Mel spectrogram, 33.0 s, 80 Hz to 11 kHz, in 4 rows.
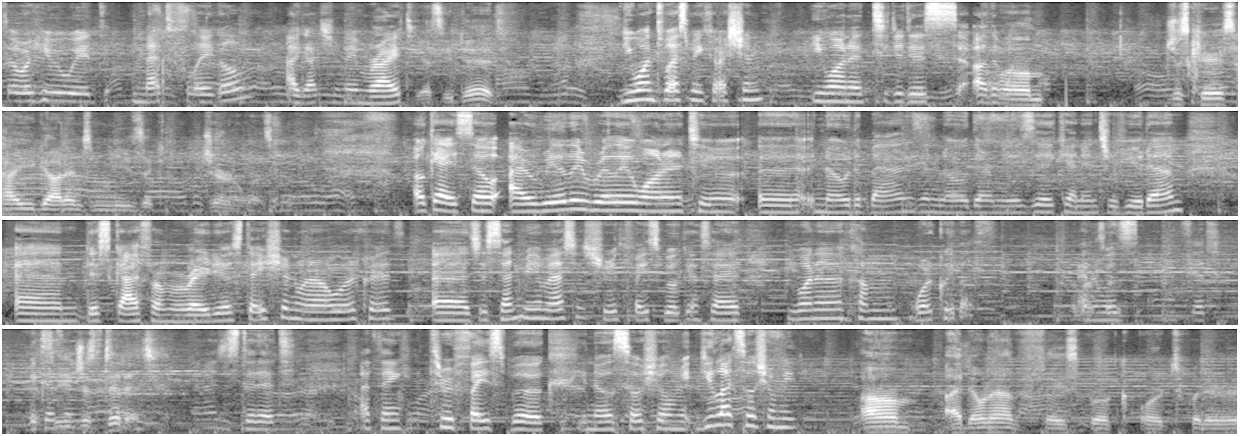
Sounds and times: Music: 0:00.0 - 0:32.9
Speech: 0:04.2 - 0:07.0, 0:07.8 - 0:10.1, 0:11.0 - 0:16.0, 0:16.6 - 0:23.0, 0:23.6 - 0:24.1, 0:24.9 - 0:32.9.

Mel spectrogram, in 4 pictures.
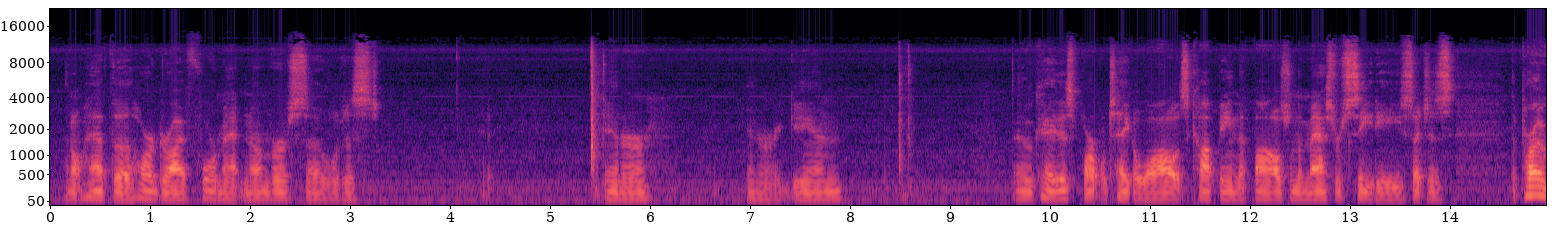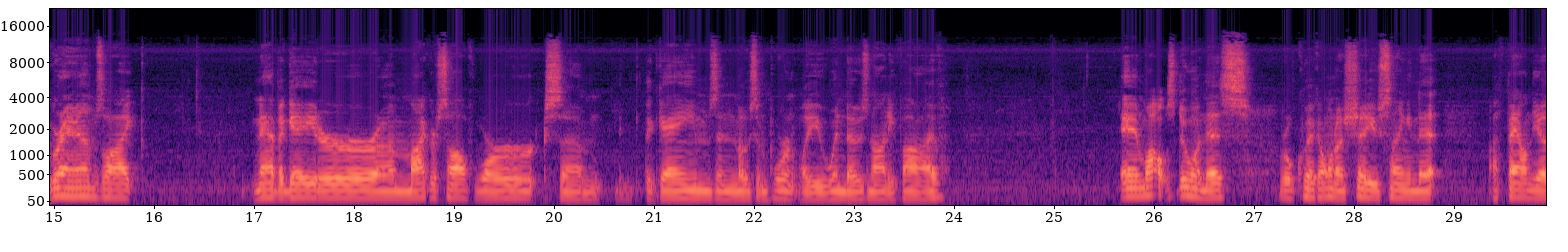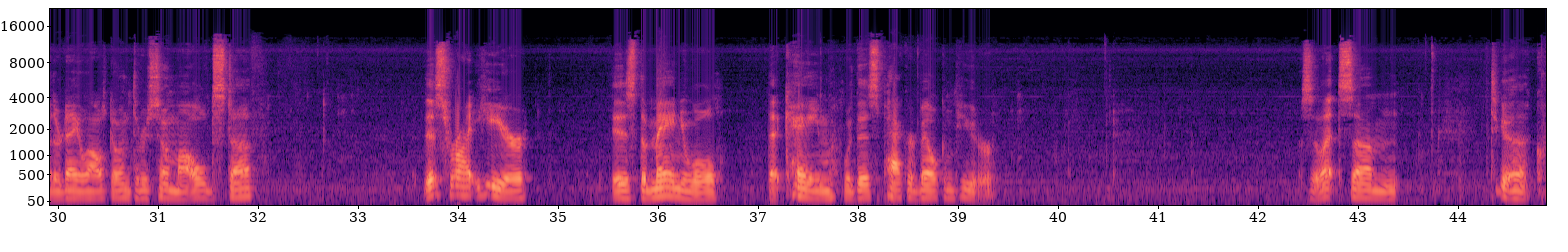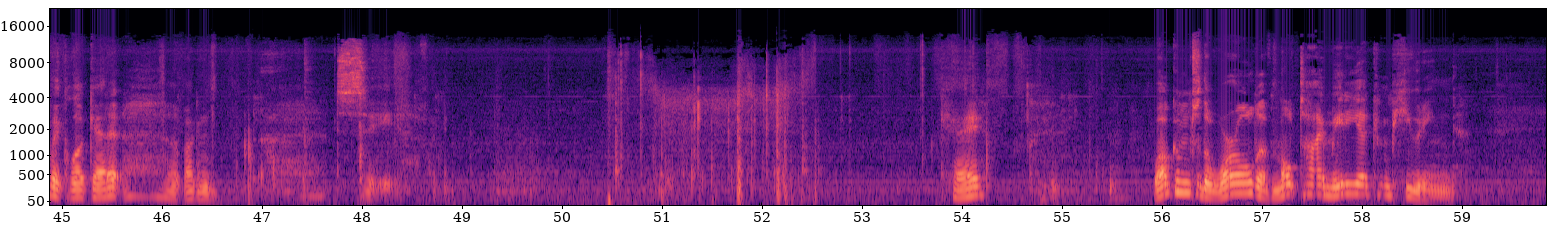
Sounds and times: Speech: 0:00.2 - 0:03.4, 0:05.4 - 0:06.2, 0:07.0 - 0:08.0, 0:09.6 - 0:15.9, 0:17.0 - 0:24.0, 0:25.6 - 0:32.1, 0:33.6 - 0:34.8, 0:35.5 - 0:39.4, 0:42.4 - 0:43.5, 0:44.3 - 0:46.6, 0:47.6 - 0:48.6, 0:53.8 - 0:54.4, 0:55.9 - 0:59.1.

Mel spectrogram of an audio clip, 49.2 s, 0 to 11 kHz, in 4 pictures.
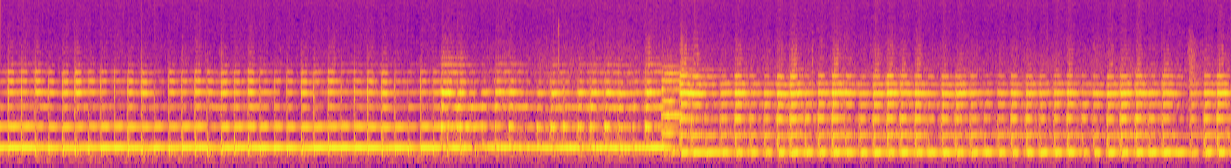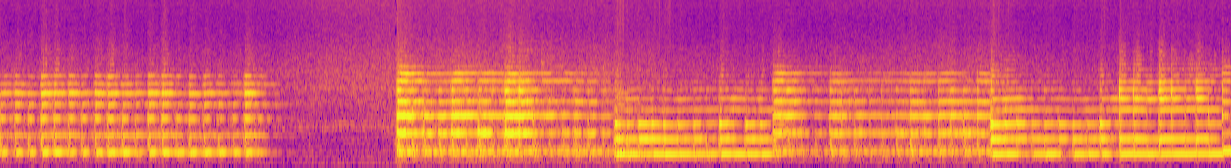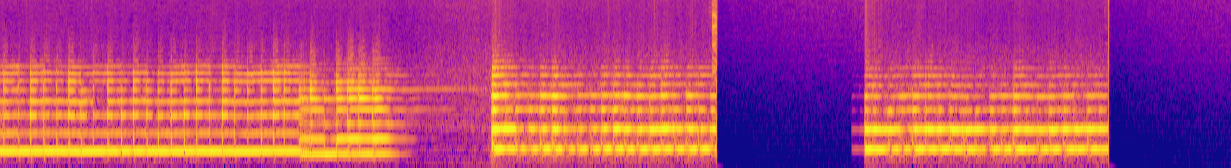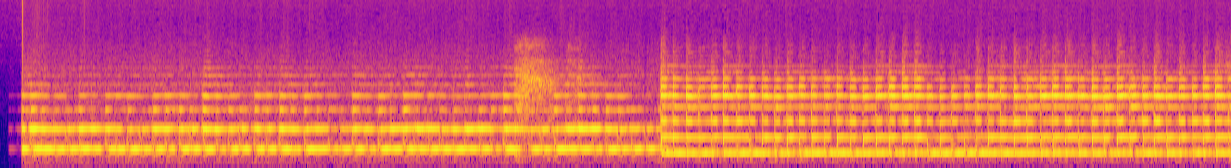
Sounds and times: Music: 0:00.0 - 0:31.8, 0:33.1 - 0:35.8, 0:37.0 - 0:49.2.

